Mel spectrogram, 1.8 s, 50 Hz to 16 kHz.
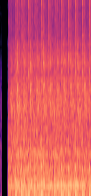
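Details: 1973/74 MTD 990 with Briggs "Big Block" Flo-Jet carburetor after rebuild, jets being tuned, float suspected for fuel starvation and carb blow-by noted: small single idles with quick, even beat, steady pitch, no stumbling or misses; idle set right.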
